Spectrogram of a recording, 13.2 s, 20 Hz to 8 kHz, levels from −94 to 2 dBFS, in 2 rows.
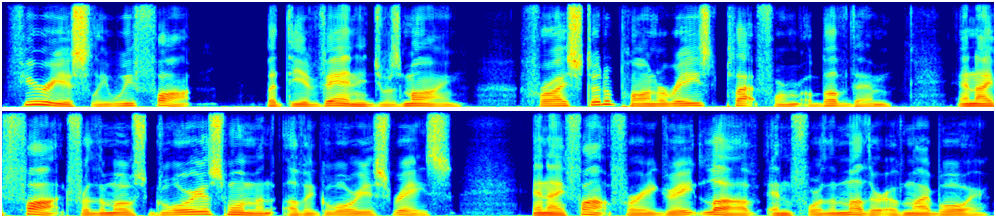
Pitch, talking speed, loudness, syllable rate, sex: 140 Hz, 195 wpm, -19 LUFS, 5.1 syllables/s, male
